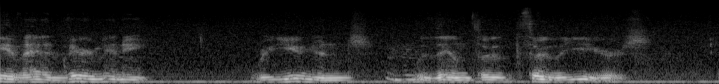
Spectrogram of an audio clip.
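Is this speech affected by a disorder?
Yes: Parkinson's disease.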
